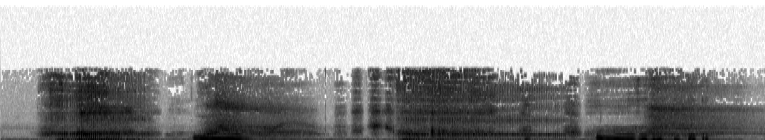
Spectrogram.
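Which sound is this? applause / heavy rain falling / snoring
snoring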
